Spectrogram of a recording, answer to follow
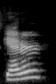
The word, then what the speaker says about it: Goetter: like at uh s getter that's g-o-e-t-t-e-r you don't pronounce the o for some reason uh um and yeah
